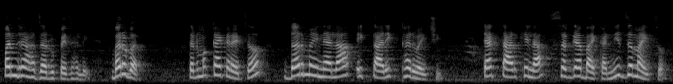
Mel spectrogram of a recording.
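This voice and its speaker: A woman's voice: very high voice, lively intonation, quick pace, a bit bright. Shantabai, a woman-voiced bossy cartoon villager. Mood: explaining. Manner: explains at length, bossy. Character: bossy chatty village woman, group leader. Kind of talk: cartoon voice acting.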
